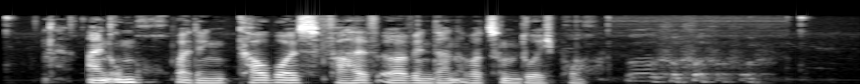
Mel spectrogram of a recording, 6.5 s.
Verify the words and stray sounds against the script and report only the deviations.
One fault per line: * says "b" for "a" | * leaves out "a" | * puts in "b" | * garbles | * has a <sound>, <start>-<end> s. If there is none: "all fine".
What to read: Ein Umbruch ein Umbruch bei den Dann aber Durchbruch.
* says "bei den Cowboys verhalf Irvin" for "ein Umbruch bei den"
* puts in "zum"
* has a laugh, 4.7-5.8 s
